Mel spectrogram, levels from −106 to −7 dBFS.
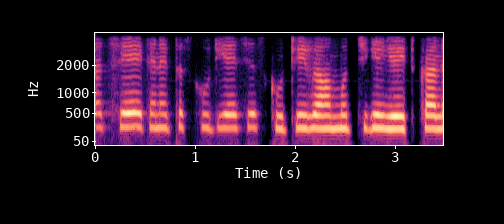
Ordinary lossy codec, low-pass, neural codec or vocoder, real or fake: none; 3.6 kHz; codec, 16 kHz, 0.5 kbps, X-Codec, HuBERT features, trained on LibriSpeech; fake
